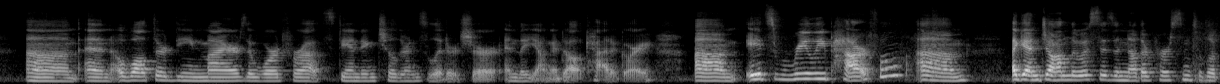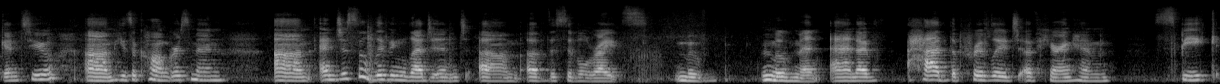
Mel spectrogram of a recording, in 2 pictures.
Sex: female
